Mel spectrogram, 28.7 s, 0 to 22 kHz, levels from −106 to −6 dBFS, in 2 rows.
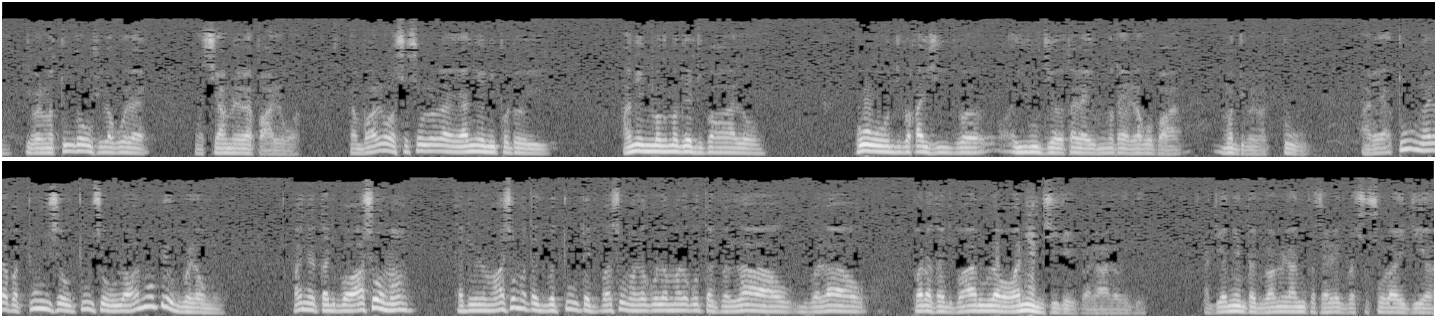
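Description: A speech recording with a steady, even hiss running the whole way through, only about 20 dB under the voice. That's low bit depth with dither, and it sounds like roughly 6 bits. It's also dull and smeared, with a fizzy, warbly edge on sibilants and nothing above 14 kHz. That's most likely AAC compression, consistent with AAC-LC at around 32 kbps.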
